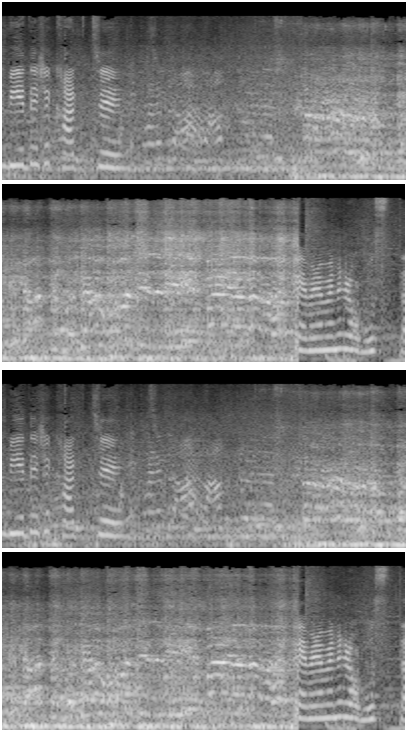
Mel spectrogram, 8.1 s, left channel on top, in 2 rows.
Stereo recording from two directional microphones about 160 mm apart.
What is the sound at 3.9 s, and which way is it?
Music, 90° right.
